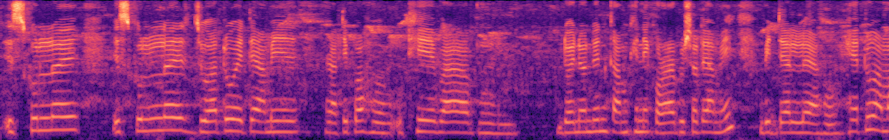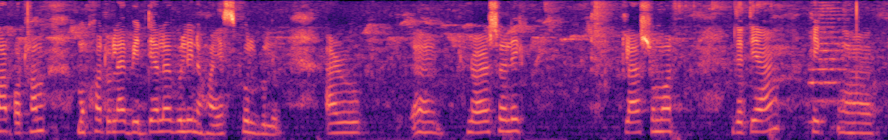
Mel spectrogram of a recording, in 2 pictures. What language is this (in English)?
Assamese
